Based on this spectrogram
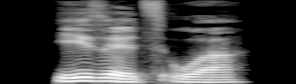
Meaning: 1. ear of a donkey 2. dog-ear (folded page corner) 3. hare's ear (Otidea onotica)
- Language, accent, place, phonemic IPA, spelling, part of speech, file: German, Germany, Berlin, /ˈeːzl̩sˌʔoːɐ̯/, Eselsohr, noun, De-Eselsohr.ogg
